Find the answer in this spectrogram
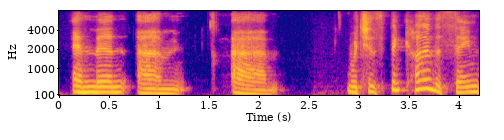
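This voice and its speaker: Speaking with a Midwestern accent, a woman moves at a fairly slow pace with very wide pitch swings. The recording is very clean, with a silent background. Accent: Midwestern twang. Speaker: intuitive spiritual guide. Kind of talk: casual chat. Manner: hesitant, many fillers.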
